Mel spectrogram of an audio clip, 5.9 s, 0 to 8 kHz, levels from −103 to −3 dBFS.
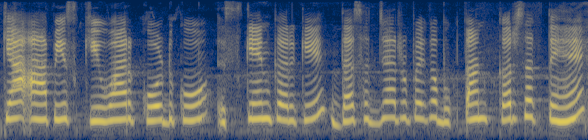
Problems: none marked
